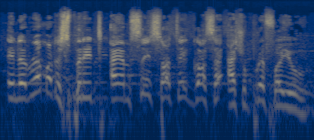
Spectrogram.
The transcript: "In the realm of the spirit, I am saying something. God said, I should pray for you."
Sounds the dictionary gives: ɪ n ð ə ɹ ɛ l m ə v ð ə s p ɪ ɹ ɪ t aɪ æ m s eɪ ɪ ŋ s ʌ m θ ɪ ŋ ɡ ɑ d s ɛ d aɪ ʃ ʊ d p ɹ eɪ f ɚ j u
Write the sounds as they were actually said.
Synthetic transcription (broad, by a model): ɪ n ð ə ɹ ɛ m ə v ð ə s p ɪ ɹ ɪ t aɪ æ m s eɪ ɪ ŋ s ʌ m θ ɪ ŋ ɡ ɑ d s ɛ aɪ ʃ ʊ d p ɹ eɪ f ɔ j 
